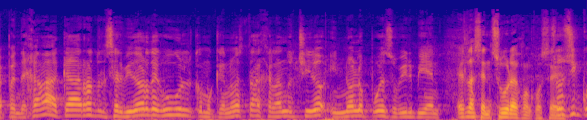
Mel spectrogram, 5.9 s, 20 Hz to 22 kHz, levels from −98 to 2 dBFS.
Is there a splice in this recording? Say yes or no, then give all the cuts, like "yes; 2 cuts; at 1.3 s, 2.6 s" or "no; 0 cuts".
no; 0 cuts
